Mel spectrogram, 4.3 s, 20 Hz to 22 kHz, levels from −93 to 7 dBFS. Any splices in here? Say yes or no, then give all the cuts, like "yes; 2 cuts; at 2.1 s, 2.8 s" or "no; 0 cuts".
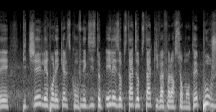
yes; 4 cuts; at 1.0 s, 1.6 s, 2.1 s, 2.7 s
